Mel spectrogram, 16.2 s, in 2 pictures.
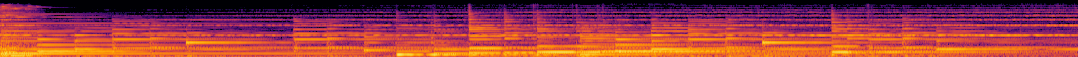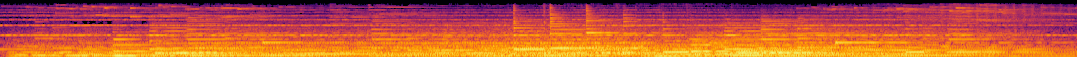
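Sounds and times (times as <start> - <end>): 
sad piano loop: 0.0 - 16.1.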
